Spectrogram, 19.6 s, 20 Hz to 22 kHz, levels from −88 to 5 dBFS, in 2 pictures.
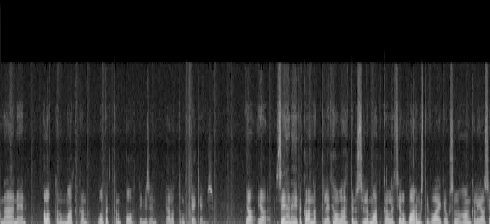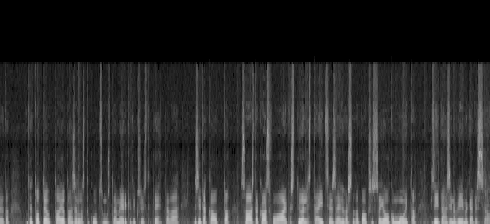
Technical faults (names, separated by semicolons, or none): none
